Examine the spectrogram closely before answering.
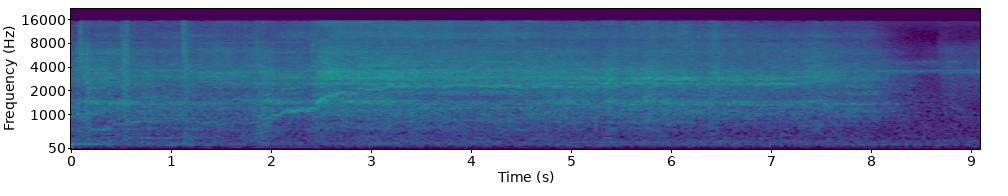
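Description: Savage radio-controlled monster truck accelerating away across a dirt yard. Its motor whine rises in pitch about two seconds in, holds high and steady, then fades as the truck gets farther off near the end.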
